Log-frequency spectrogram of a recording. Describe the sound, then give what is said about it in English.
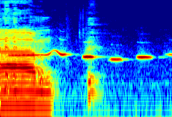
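A short, eerie tune is whistled, a handful of sliding, wavering notes with small gaps, right after a brief burst of voice at the start. “Hey, whistle something creepy, I guess.”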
